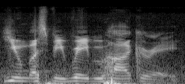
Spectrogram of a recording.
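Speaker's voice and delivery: usual speaking voice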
